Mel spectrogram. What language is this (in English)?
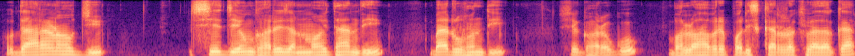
Odia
